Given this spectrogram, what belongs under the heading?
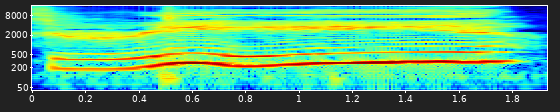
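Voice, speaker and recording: A woman hosting storytime for preschoolers in an exaggerated sing-song way, encouraging them and pausing after her questions. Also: sits high, animated, warm tone. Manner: sing-song, exaggerated delivery for small children. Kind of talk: interactive storytime for young children, counting rhymes.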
